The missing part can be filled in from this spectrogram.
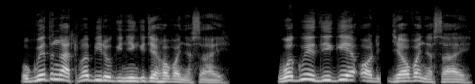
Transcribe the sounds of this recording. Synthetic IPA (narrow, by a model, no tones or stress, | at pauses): oɡweðŋatmabiɾoɡɪɲiŋɡɪd͡ʒɛɦɔvaɲasajḛ | waɡweðiɡɪjaʔɔdd͡ʒɛhɔvaɲasaje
